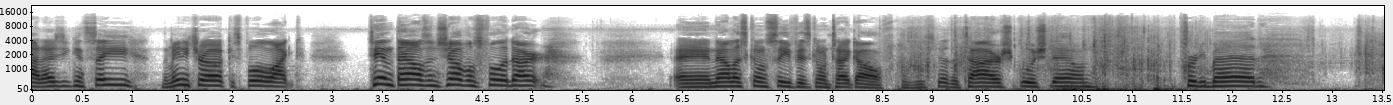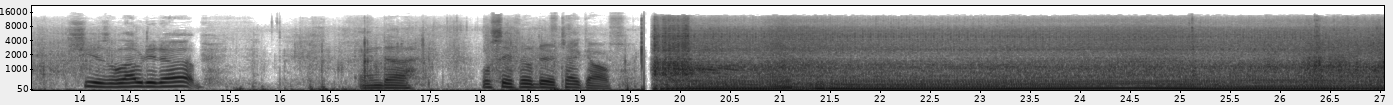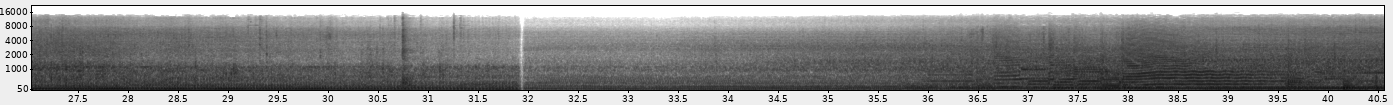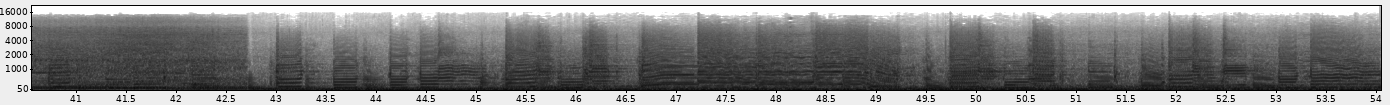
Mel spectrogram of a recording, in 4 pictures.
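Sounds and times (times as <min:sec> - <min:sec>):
truck engine revving: 0:19.7 - 0:54.0
guitar music with steady beat: 0:35.9 - 0:54.0.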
